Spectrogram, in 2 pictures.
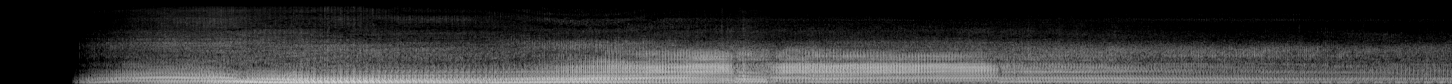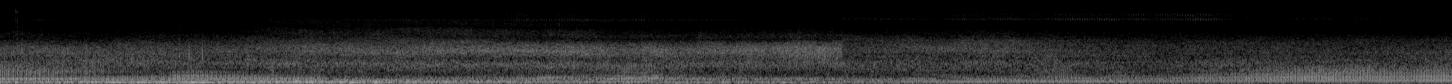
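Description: Yamaha XV950 Bolt V-twin with a Miller aftermarket exhaust fitted with its dB killer, revving hard as it passes, its pitch dipping and rising and breaking at a gear change. The engine note then fades away down the road, and grows a little louder again near the end.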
